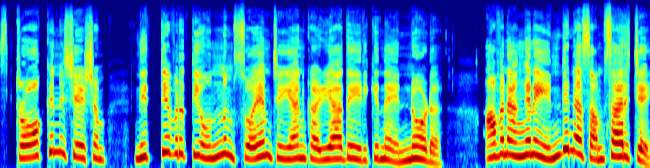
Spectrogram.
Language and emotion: Malayalam, angry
